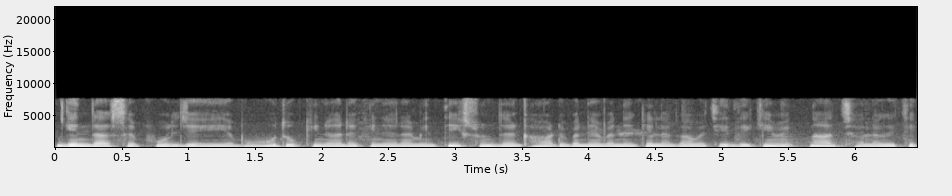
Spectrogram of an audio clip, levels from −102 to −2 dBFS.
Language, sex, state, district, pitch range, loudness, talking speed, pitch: Maithili, female, Bihar, Purnia, 195-210 Hz, -17 LUFS, 215 wpm, 205 Hz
